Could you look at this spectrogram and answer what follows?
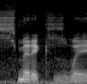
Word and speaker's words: Smithwick's: So Smithwick's is people, us from America, we go over there and we call it Smithwick's, is the way it's spelled, but it's Smithwick's is the way it's pronounced.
